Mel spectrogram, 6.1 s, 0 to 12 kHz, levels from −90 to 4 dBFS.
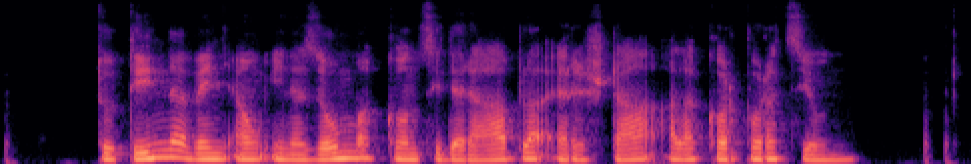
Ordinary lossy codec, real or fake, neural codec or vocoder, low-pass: Opus, 24 kbps; real; none; 10.8 kHz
